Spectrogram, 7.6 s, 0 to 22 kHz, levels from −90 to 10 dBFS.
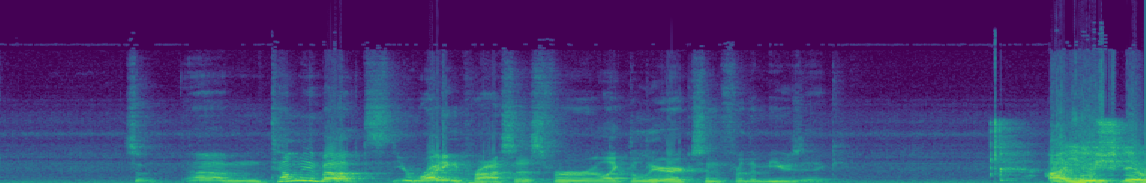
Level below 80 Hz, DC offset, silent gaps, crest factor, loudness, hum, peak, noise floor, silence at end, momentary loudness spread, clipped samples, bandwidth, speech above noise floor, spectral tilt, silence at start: -36 dBFS; under 0.1%; none; 12 dB; -12 LUFS; none; 0 dBFS; -36 dBFS; 0 s; 17 LU; 0.3%; 15.5 kHz; 25 dB; -5.5 dB/octave; 0.85 s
